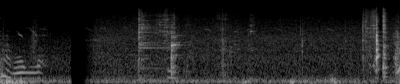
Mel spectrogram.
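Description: A few light clicks and knocks of utensils being handled: steel bowls and a stone mortar and pestle. A voice trails off at the start and the sound cuts out for a moment just before a second in.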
